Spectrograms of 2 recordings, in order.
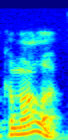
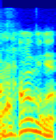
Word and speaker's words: Kamala: deep fake video with Kamala or kamla I can't believe I said her name wrong with kamla Harris uh where she's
